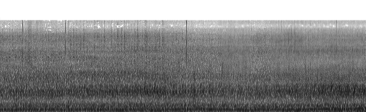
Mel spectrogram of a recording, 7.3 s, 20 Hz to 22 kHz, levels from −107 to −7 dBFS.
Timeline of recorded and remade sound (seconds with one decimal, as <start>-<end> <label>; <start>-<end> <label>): 0.0-4.4 recorded; 4.4-5.0 remade; 5.0-5.4 recorded; 5.4-7.3 remade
